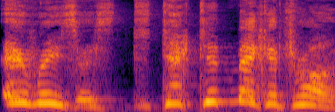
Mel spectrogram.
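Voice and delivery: frantic high hissing voice. Imitating a received transmission, frantic, nervous Airazor voice. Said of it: "frantically, like he's like nervous".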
